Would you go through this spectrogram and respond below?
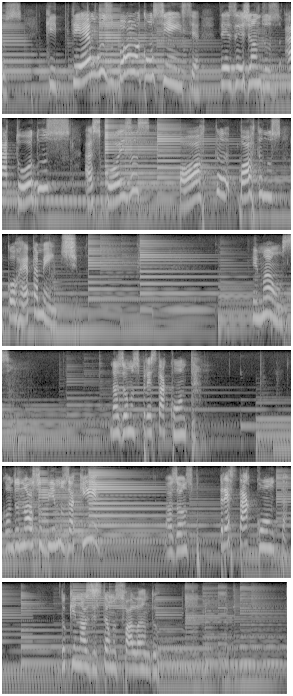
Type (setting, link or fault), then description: setting, large echoing room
